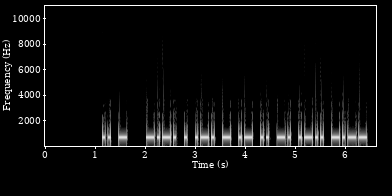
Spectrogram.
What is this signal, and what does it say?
Morse code, heard as a keyed tone, about 22 wpm, 700 Hz. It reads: IT CERTAINLY
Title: Sentences from Top 1000 Words 22wpm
